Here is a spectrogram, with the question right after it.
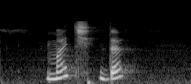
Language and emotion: Russian, positive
